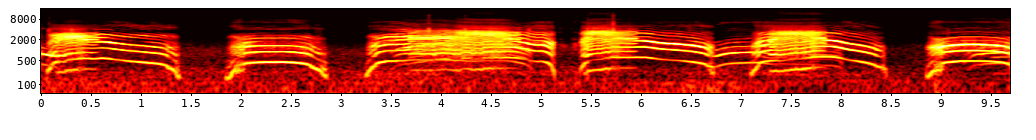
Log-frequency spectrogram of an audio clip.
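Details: Two stray cats, a tabby squaring off with a white cat outdoors: a run of six harsh, wavering yowls, rising and falling, some strained and raspy, separated by brief gaps.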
